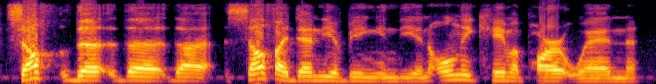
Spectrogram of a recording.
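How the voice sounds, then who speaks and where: A young American man from Texas in a casual group discussion, thinking aloud in a halting way. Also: medium pitch, fairly bright tone. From Texas, United States. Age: young adult. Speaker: youth panel participant. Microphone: computer microphone on an online call.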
